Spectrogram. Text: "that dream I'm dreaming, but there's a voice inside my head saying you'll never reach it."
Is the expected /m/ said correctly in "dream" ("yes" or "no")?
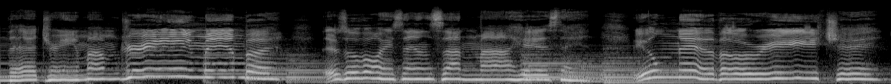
yes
